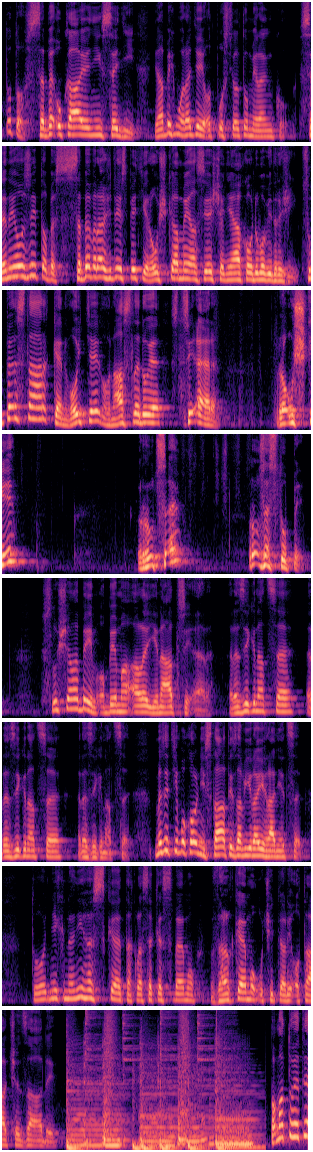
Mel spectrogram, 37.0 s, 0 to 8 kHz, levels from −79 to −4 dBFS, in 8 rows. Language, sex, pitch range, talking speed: Czech, male, 130-175 Hz, 105 wpm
